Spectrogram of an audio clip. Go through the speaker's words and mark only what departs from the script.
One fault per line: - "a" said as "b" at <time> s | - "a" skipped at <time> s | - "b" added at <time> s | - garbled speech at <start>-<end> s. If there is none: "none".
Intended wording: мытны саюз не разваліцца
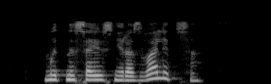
none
